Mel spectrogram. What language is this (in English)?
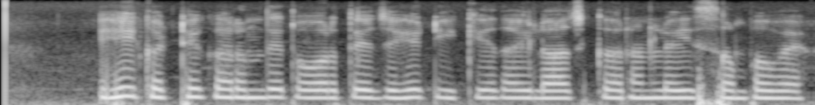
Punjabi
